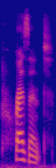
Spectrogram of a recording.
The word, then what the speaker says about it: present: But if you stress the second syllable, it means to give something.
